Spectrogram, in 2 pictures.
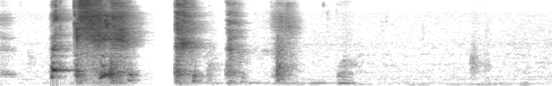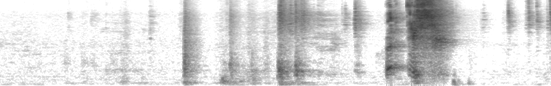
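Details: Several very harsh, forceful sneezes with short gasping intakes, brief quiet pauses and some harsh coughing, from a nonbinary person who is sick.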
